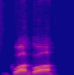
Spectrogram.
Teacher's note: to express an approximate location with a 3/3 tone on both syllables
